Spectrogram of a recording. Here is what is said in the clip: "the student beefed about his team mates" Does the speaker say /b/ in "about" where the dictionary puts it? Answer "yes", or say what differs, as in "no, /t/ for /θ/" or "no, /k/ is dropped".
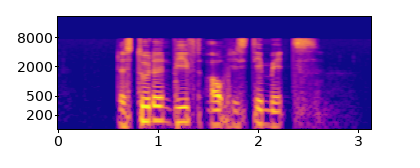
no, /b/ is dropped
